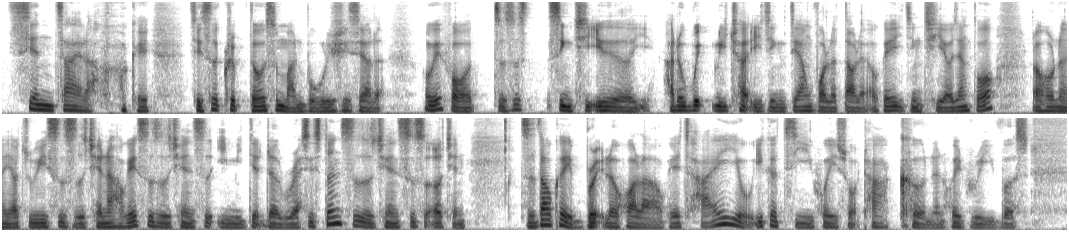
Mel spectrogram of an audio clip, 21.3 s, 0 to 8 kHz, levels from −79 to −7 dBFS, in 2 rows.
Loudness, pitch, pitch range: -23 LUFS, 100 Hz, 90-110 Hz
